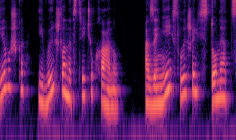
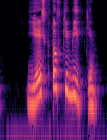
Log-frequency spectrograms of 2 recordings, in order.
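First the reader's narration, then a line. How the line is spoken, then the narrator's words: Shouted. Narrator (Russian): Хан Цицен крикнул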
